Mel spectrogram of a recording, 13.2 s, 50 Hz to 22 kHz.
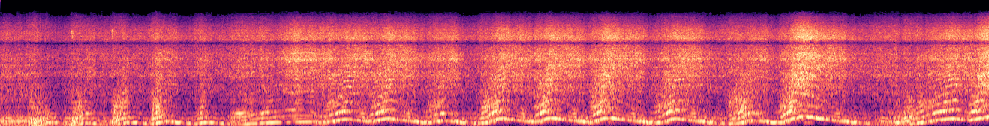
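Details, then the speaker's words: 2008 Kawasaki ZX6R inline-four first run after valve clearance shim adjustment; crisp, repeated throttle blips rising and falling smoothly, no ticking or clatter; successful, healthy engine. "Oh yeah, I love that noise. So I guess it was a success."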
